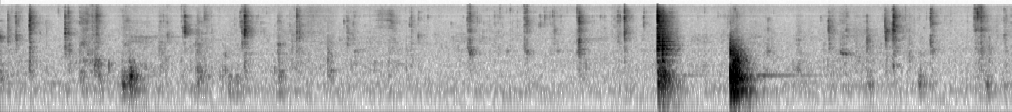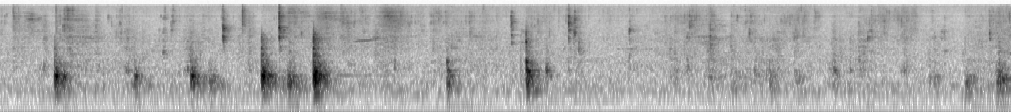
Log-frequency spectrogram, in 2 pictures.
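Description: Close-up mouth sounds of people eating singju salad and rice by hand: chewing, wet smacks and small clicks scattered throughout, with two louder sounds about six and a half and seven seconds in.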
